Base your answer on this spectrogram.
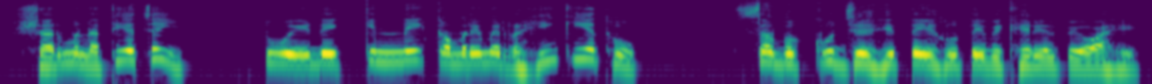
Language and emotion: Sindhi, disgusted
